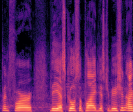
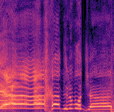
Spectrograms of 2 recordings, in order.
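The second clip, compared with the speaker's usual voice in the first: high cheering shout with a laugh; excited cheer; 12 semitones higher, much slower than usual. Acted.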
